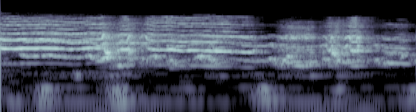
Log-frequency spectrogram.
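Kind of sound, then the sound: human body sound, distant woman screaming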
